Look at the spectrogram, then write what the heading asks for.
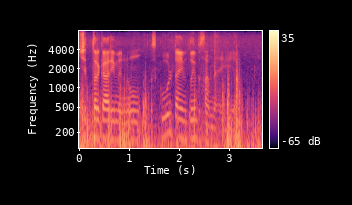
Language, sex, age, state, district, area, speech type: Punjabi, male, 30-45, Punjab, Bathinda, rural, spontaneous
